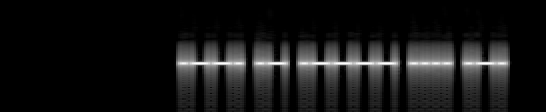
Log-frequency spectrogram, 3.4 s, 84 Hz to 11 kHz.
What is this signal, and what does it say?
Morse code, heard as a keyed tone, about 34 wpm, 700 Hz. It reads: PA1HR
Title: Call Signs Repeated 2x - 35wpm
